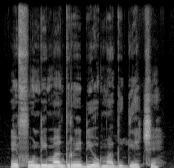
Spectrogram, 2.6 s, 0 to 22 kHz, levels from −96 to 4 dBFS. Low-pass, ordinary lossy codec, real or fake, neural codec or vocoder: none; none; real; none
